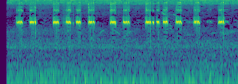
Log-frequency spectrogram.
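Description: A cricket chirps in short, bright pulses, repeated several times each second.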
